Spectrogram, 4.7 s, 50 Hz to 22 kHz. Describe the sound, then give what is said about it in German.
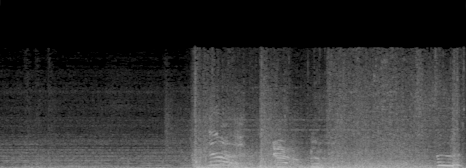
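A wall explodes in a Resident Evil 3 audio drama: a sudden loud burst partway through after a quieter stretch, followed by rumbling debris with voices crying out over it. “Wand explodierte. Jill wurde von Nikolai weggeschleudert.”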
